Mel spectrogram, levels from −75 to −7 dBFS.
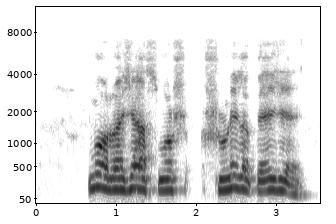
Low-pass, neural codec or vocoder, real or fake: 7.2 kHz; codec, 16 kHz, 8 kbps, FunCodec, trained on Chinese and English, 25 frames a second; fake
